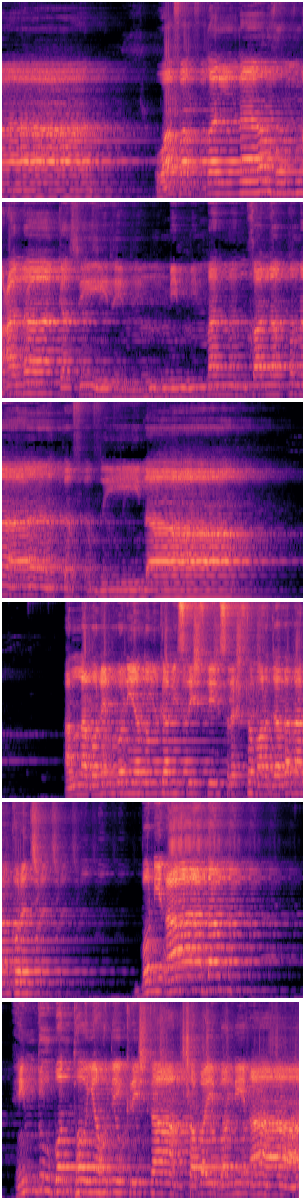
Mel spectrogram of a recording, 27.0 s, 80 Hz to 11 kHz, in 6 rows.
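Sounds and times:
man chanting melodically: 0.0 - 13.3, 14.5 - 27.0.

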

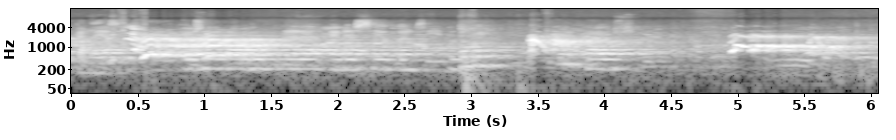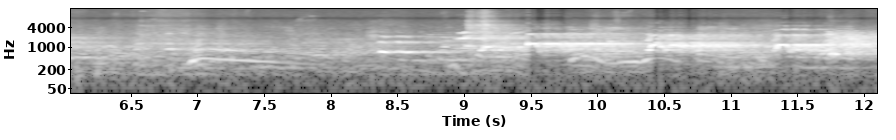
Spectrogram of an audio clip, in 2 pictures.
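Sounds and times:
dog yelping barks: 8.4 - 12.0.

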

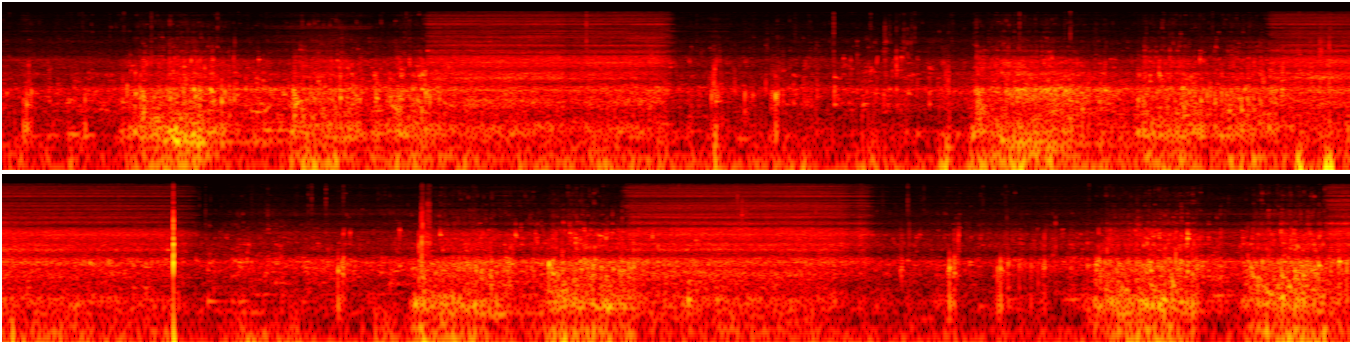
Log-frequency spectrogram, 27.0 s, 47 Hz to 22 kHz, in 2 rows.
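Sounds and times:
gurgling exhaled bubbles: 0.2 - 4.6, 6.5 - 13.4, 15.8 - 19.8, 22.9 - 26.9
hissing regulator inhalations: 4.2 - 6.8, 12.7 - 15.5, 19.7 - 22.3, 26.7 - 26.9.

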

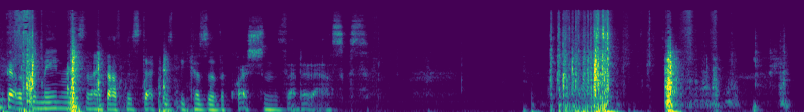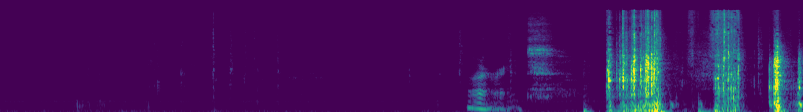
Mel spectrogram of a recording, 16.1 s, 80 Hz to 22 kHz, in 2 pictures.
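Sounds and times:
cards being shuffled: 0.0 - 1.3, 4.7 - 7.6, 8.9 - 13.2, 14.0 - 16.0.

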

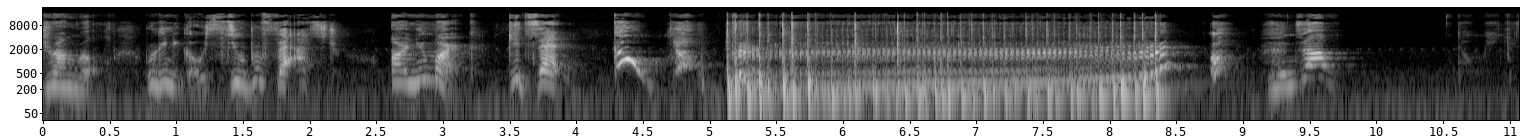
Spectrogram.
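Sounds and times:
hand drum roll: 5.1 - 8.6.

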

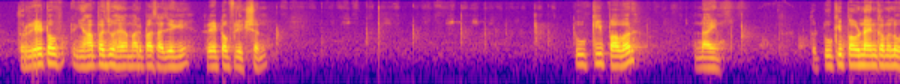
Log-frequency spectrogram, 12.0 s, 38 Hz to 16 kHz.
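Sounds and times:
chalk tapping and scratching: 3.1 - 10.8
chalk squeak: 3.7 - 7.5.

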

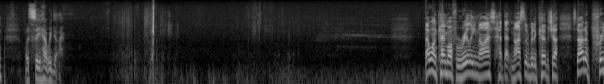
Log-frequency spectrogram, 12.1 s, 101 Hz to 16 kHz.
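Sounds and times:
golf club swishing: 2.1 - 3.6.

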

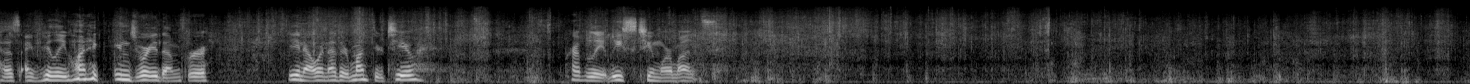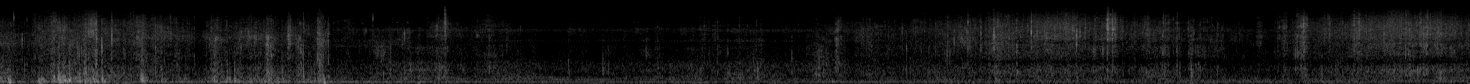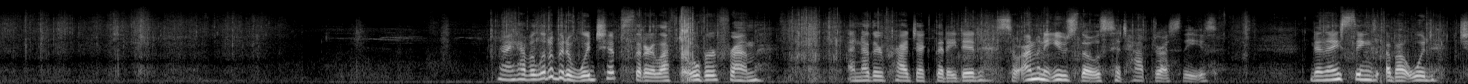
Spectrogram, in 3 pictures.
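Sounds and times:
faint low hum: 0.0 - 44.0
rustling of leaves and soil: 0.0 - 44.0.

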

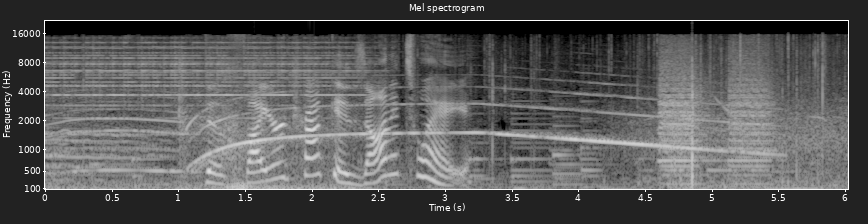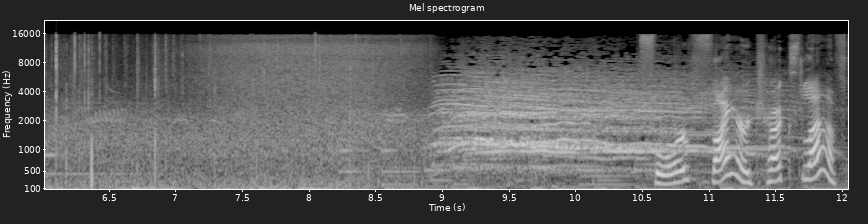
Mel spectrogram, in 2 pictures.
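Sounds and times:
fire truck siren falling in pitch: 0.0 - 5.7.

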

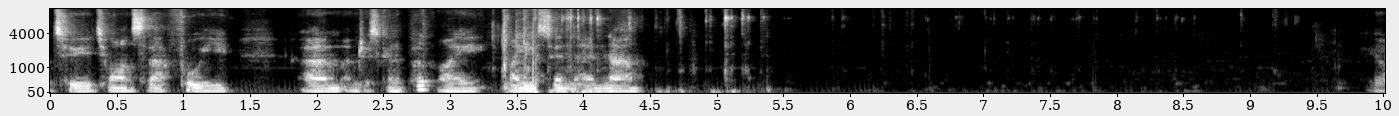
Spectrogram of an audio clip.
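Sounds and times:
computer keyboard typing: 3.2 - 9.5.

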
